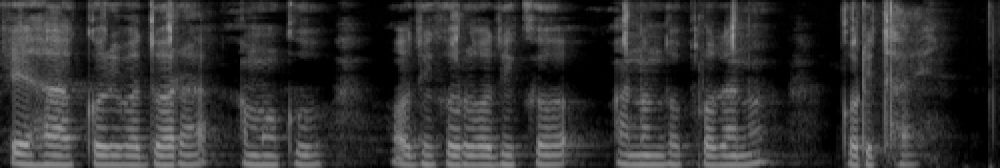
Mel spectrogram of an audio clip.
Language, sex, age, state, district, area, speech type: Odia, male, 18-30, Odisha, Mayurbhanj, rural, spontaneous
